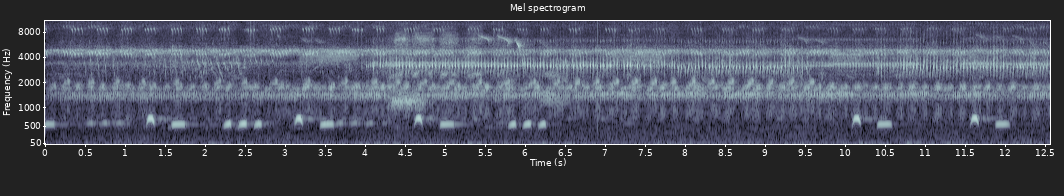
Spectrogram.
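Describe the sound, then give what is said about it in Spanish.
Frogs croak in repeated short bursts over a steady, dense chorus of crickets and insects, a continuous high shimmering background with no voices, on a late-spring evening at nightfall in the dehesa de Toril, Extremadura, Spain, near Monfragüe. “Pero ya escuchamos a los anfibios, las ranas por ahí al fondo, y los primeros grillos de la oscuridad.”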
